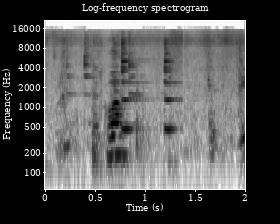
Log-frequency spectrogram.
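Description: A man's voice: a few short words with pauses in between.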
